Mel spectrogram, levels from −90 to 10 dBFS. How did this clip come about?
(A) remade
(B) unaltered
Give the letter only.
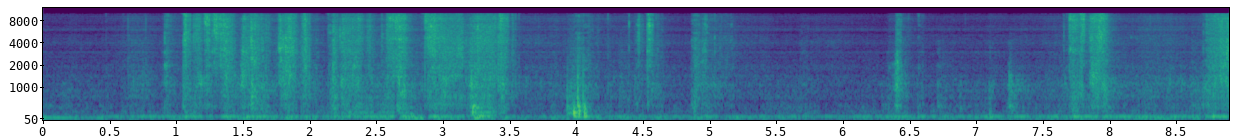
A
